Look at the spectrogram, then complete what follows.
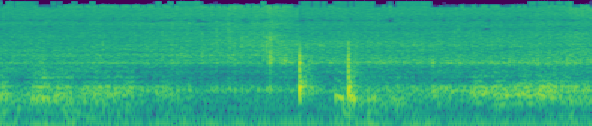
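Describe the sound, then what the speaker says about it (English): Bacon rendering in a pan over a campfire gives a steady, moderate broadband sizzle throughout, with a couple of brief sharper pops or clatters near the middle and no talking. "So we start off by rendering the bacon"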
